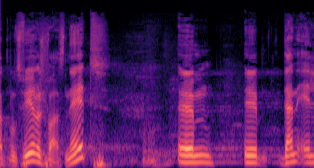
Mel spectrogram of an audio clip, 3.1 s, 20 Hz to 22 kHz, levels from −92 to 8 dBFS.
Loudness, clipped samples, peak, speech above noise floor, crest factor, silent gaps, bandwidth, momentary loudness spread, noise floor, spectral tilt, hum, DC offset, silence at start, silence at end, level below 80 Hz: -20 LUFS; under 0.1%; -2 dBFS; 21 dB; 18 dB; none; 16 kHz; 18 LU; -40 dBFS; -5.5 dB/octave; none; under 0.1%; 0 s; 0 s; -58 dBFS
